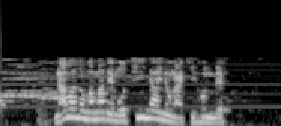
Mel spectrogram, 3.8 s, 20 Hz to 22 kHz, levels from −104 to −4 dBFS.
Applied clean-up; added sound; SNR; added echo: classical method Wiener filter.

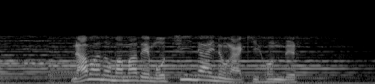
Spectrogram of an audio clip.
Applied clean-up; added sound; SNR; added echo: none; none; none; none.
